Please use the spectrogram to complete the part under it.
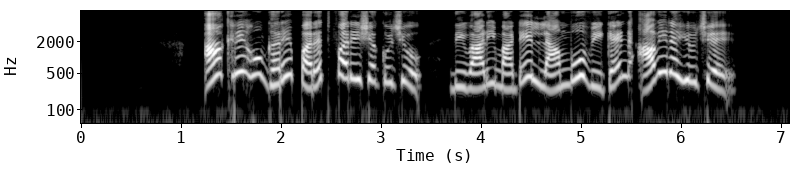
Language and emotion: Gujarati, happy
